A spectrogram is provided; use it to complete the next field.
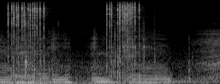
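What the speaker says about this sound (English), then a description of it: "I'm gonna go around and tighten the beadlock ring in a crisscross pattern again" A torque wrench ratcheting as it tightens the bolts on a beadlock ring of a wheel, two close, loud bursts of rapid metallic clicking separated by a short pause.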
